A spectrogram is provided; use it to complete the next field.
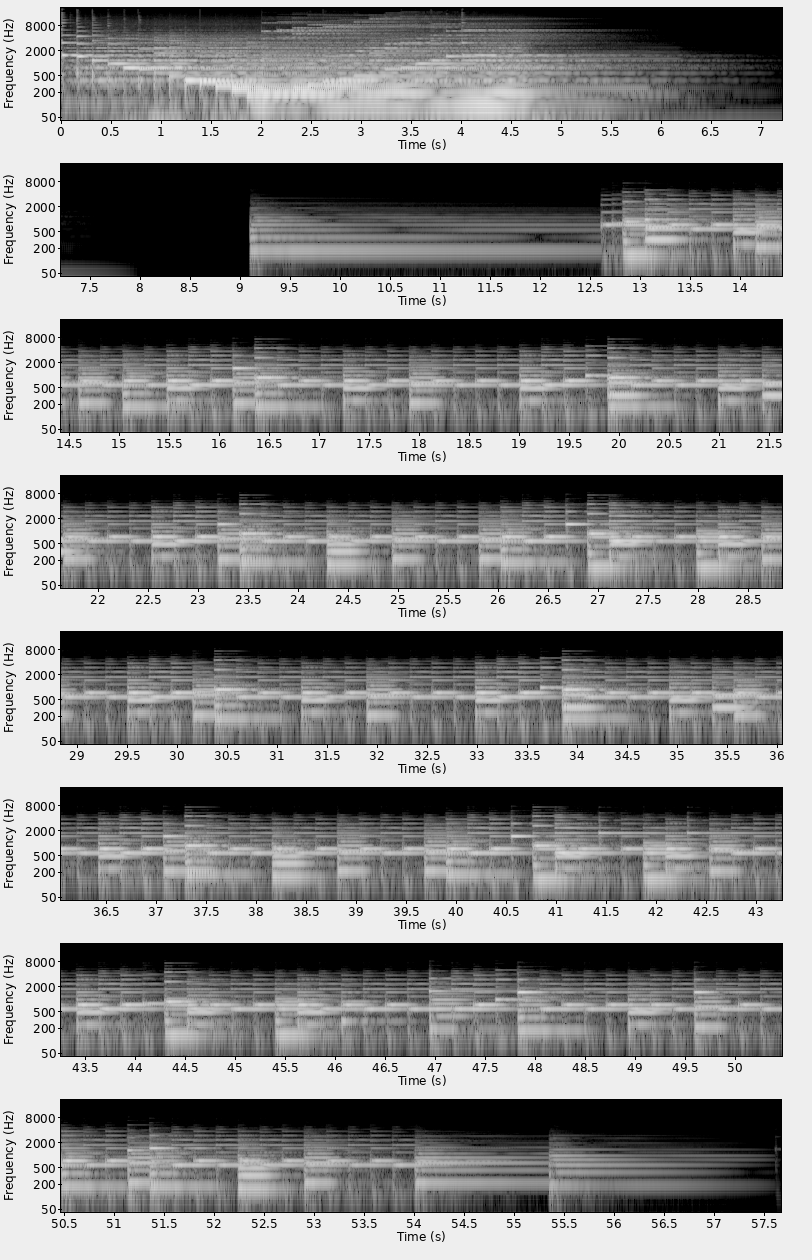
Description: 【入場合図音とBGM】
